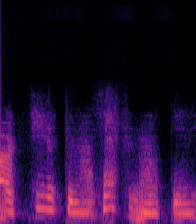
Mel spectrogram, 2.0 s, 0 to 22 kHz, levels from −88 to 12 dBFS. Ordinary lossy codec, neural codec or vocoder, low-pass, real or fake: Opus, 32 kbps; codec, 44.1 kHz, 0.9 kbps, DAC; 19.8 kHz; fake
